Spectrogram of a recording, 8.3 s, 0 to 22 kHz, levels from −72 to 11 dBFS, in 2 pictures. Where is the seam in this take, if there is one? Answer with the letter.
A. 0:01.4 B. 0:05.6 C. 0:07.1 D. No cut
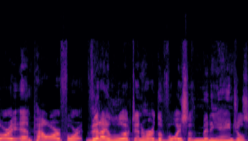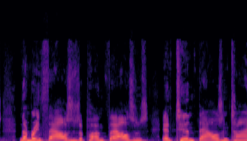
A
